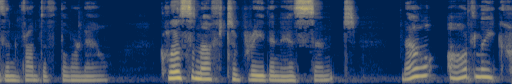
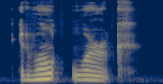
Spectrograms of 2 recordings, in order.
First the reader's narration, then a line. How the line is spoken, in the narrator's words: said Thor, his voice raw as if he was trying to convince himself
